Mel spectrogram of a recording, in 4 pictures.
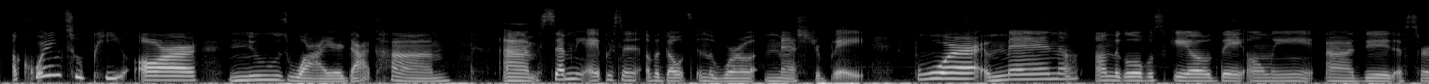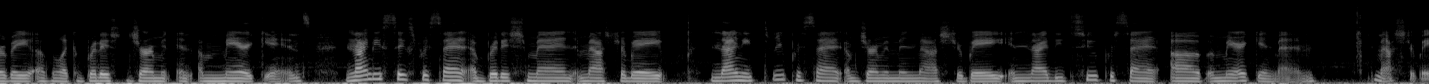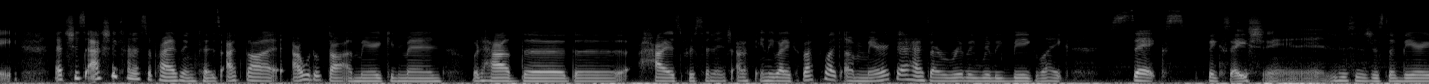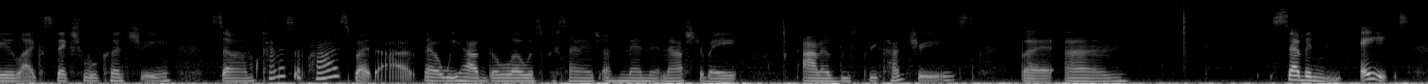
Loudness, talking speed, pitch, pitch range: -28 LUFS, 120 wpm, 155 Hz, 145-180 Hz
